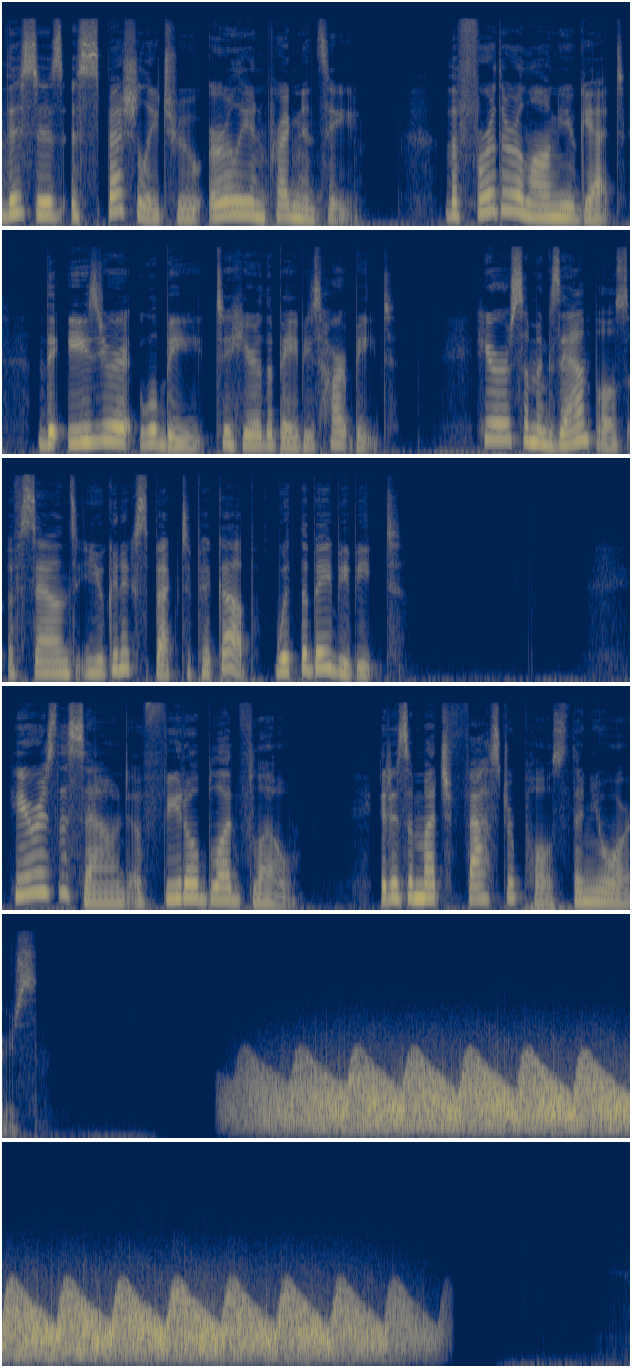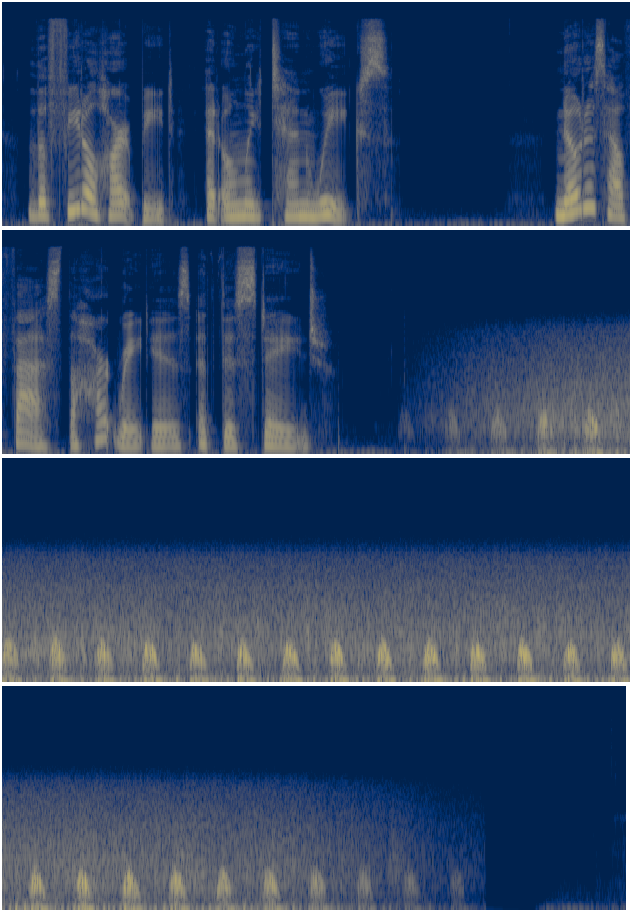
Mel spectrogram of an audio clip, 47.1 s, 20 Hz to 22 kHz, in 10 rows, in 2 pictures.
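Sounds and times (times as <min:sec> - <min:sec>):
whooshing fetal heartbeat pulse: 0:20.5 - 0:27.0, 0:36.0 - 0:46.0.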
